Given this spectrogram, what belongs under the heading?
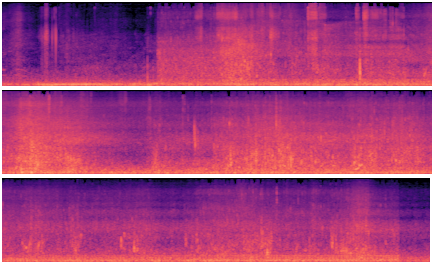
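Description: Sea waves wash along the shore at Lemery, Batangas, a continuous broad rushing roar with gentle swells and some wind buffeting the microphone, no voices.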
